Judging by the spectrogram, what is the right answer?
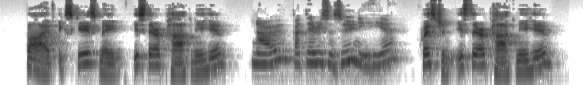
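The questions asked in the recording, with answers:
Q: Question, is there a park near here?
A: No, but there is a zoo.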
